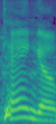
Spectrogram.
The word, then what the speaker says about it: Dingo: me here in Paris goofy is called a dingo who they pronounce it more like dango but still we see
